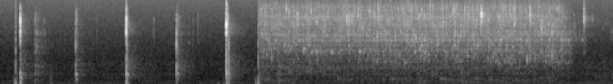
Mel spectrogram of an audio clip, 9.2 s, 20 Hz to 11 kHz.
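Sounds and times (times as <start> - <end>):
tap gushing as a knife is washed: 3.9 - 8.9.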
